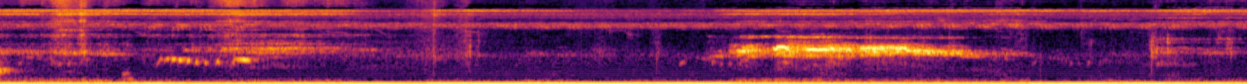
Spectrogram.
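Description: Chickens calling in the background, with short calls early on and one longer call of about a second and a half a little past the middle, over a steady low rumble.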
